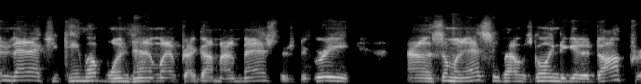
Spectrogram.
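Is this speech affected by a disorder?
Yes: cerebral palsy, severe.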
